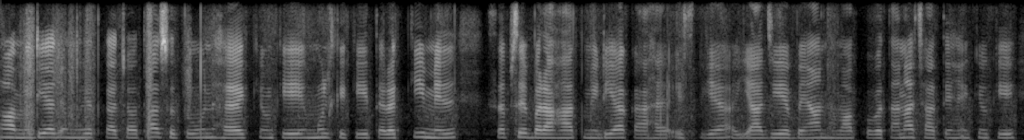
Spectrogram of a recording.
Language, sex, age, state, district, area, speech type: Urdu, female, 18-30, Bihar, Darbhanga, rural, spontaneous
